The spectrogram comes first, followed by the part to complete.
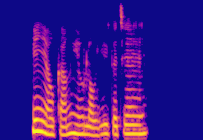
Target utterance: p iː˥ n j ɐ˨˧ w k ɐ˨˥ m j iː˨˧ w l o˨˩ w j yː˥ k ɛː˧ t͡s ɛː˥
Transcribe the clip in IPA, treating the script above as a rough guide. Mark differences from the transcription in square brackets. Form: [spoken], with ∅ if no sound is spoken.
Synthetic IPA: p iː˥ n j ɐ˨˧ w k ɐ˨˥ [ŋ] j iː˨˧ w l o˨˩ w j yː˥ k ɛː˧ t͡s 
